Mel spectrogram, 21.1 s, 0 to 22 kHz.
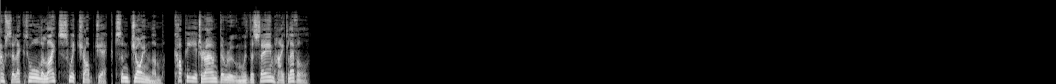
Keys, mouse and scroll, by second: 0.1-1.3 middle drag, 2.0 middle click, 2.5 shift+middle drag, 2.8 middle click, 3.5 shift+d, 5.2 r, 7.7 middle click, 8.1 KP_Decimal, 9.0-9.3 middle drag, 9.7 shift+middle drag, 10.4 g, 15.4 shift+middle click, 16.0 KP_Decimal, 16.5 scroll up 1, 16.8 middle click, 17.3 g, 20.7 middle click.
